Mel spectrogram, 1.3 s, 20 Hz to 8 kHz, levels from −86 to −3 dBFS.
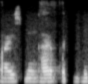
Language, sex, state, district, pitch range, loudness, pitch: Hindi, male, Uttar Pradesh, Hamirpur, 120-125 Hz, -17 LUFS, 125 Hz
